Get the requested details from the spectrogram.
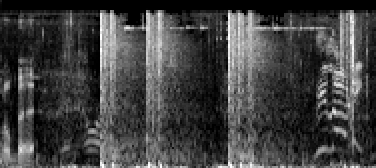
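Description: A rifle fires a few quick shots.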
